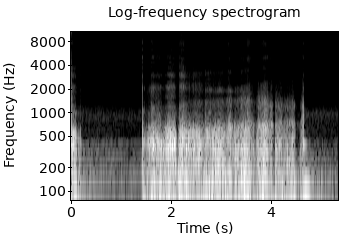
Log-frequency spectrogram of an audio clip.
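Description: A thin wooden stick scratches around the rim of a printed white paper cup that is hollow and appears empty. After a quiet start, a dry, papery rasping begins, rising and falling in short strokes with a low, hollow body. It ends on a brief tonal tap before fading out.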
